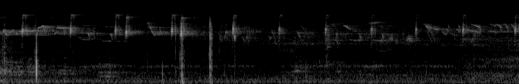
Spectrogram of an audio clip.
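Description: Birds chirping in the background, with a few sharp clicks, the strongest about two seconds in.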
